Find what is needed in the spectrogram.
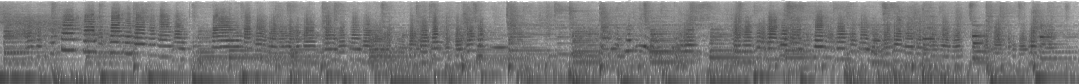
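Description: Jazz quartet playing: a trombone carries the lead line over piano, a bass stepping from note to note, and drums.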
